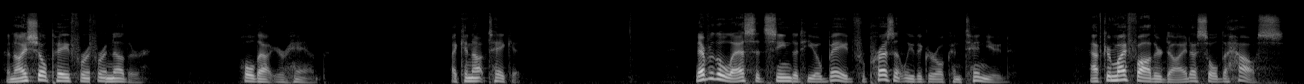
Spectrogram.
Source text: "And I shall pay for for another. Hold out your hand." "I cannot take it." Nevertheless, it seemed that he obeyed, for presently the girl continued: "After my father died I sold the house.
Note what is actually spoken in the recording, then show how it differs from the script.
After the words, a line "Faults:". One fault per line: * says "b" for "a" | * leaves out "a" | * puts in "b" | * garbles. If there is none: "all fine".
"And I shall pay for for another. Hold out your hand." "I cannot take it." Nevertheless, it seemed that he obeyed, for presently the girl continued: "After my father died I sold the house.
Faults:
all fine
